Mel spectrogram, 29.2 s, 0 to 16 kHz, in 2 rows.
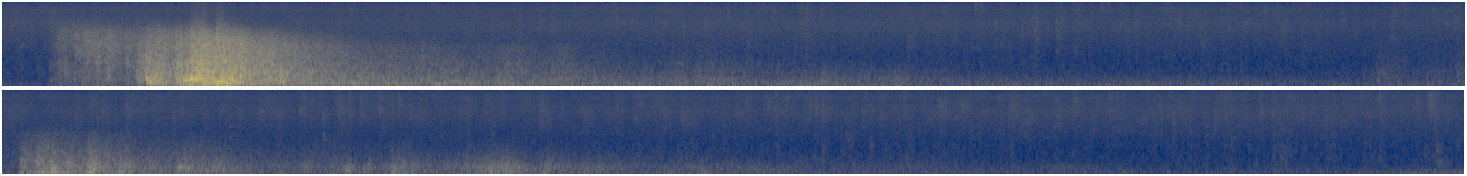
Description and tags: CracklingThunder LtRain
Crackling thunder and light rain. Summer storm. Midwest, USA. Zoom H4n, Rycote Windjammer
